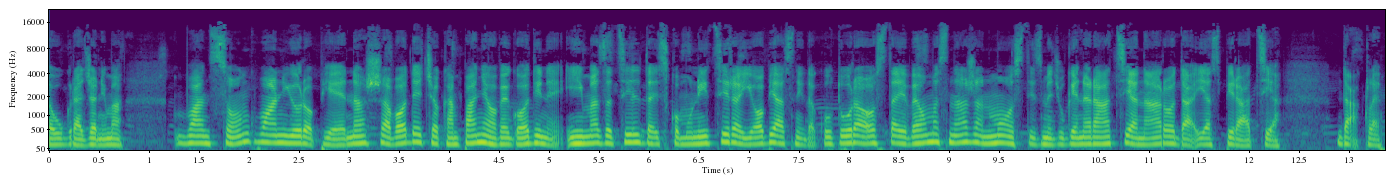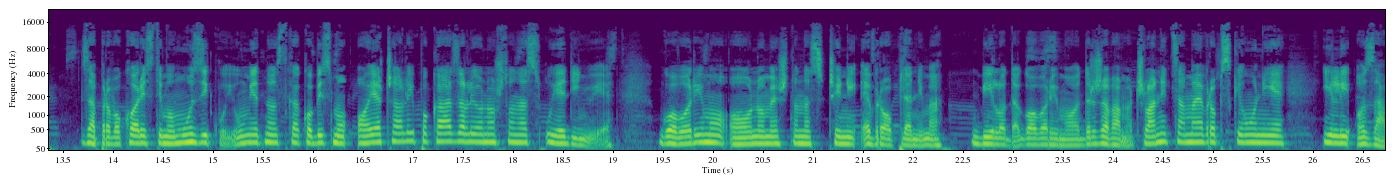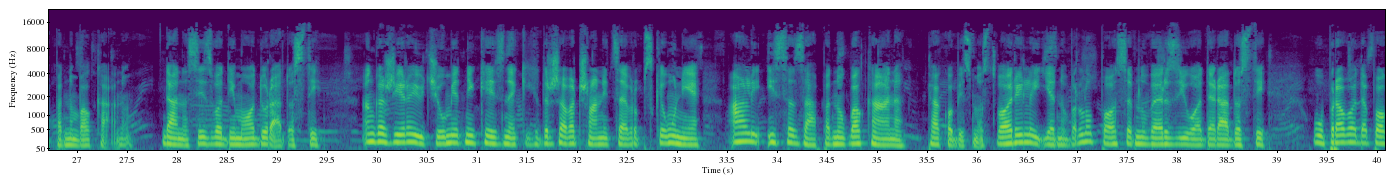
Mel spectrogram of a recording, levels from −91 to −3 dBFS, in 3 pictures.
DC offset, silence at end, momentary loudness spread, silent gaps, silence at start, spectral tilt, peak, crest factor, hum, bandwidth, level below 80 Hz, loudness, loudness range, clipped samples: under 0.1%; 0 s; 7 LU; none; 0 s; -5.5 dB/octave; -4 dBFS; 18 dB; none; 15.5 kHz; -46 dBFS; -21 LUFS; 3 LU; under 0.1%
